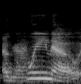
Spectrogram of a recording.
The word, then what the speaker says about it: Aquino: Aquino is how you say that.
